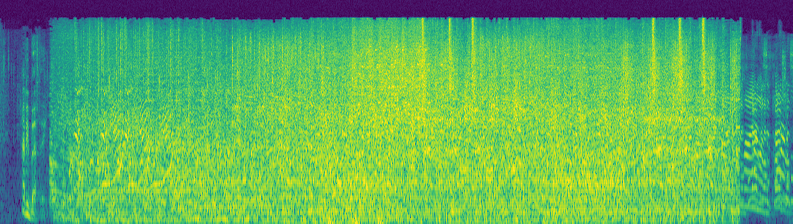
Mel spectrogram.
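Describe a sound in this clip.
A crowd of men cheers and whoops loudly.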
